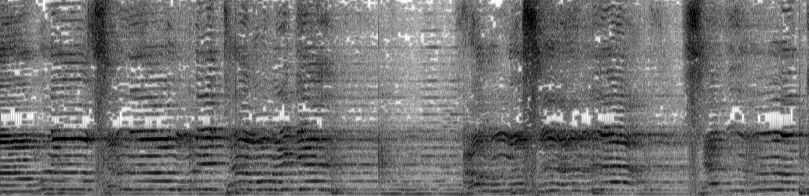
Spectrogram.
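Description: Live Uzbek folk music: a man singing a wavering melody into a microphone, accompanied by a plucked long-necked lute, a doira frame drum and an accordion.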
